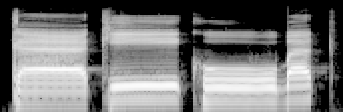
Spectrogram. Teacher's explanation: ketika kita melafalkan kaf, dia pangkal lidahnya naik.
